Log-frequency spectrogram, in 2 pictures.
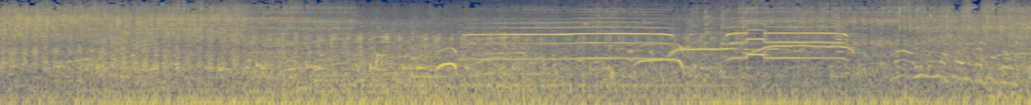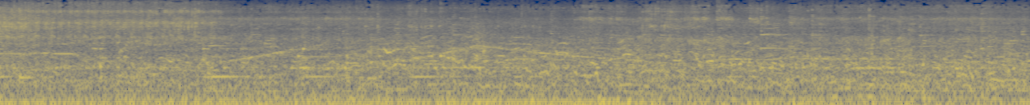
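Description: A large outdoor crowd chatters and murmurs.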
